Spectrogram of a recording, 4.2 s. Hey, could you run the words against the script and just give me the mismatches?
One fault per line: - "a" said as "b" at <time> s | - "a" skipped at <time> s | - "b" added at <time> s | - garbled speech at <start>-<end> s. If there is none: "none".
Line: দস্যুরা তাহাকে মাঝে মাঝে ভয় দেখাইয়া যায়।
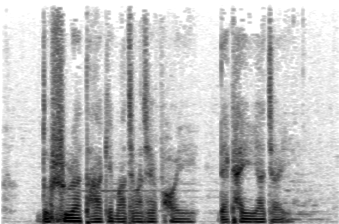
none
